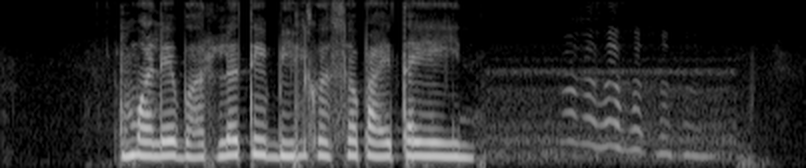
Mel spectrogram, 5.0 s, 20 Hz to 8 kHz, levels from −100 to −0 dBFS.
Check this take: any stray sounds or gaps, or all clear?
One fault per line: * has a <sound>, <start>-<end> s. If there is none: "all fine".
* has a laugh, 3.5-4.5 s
